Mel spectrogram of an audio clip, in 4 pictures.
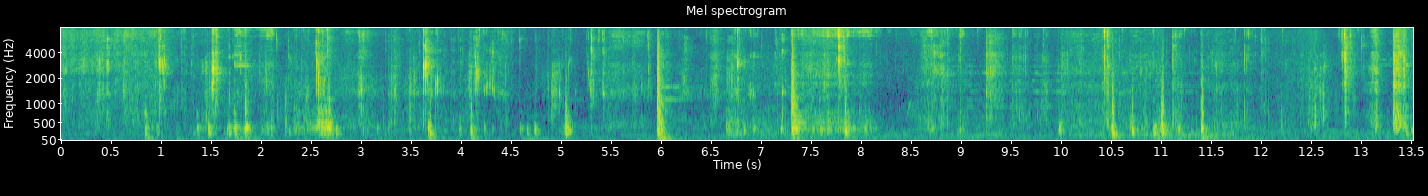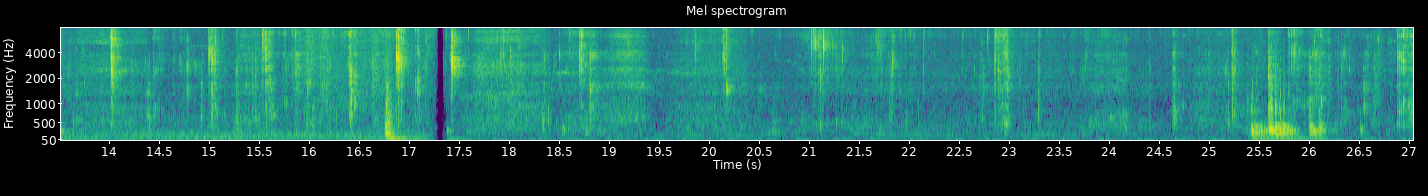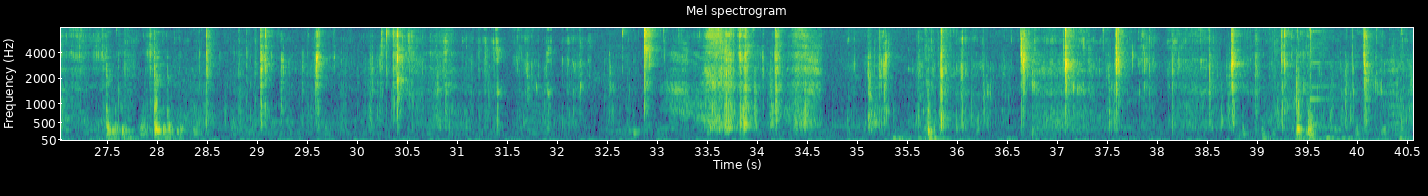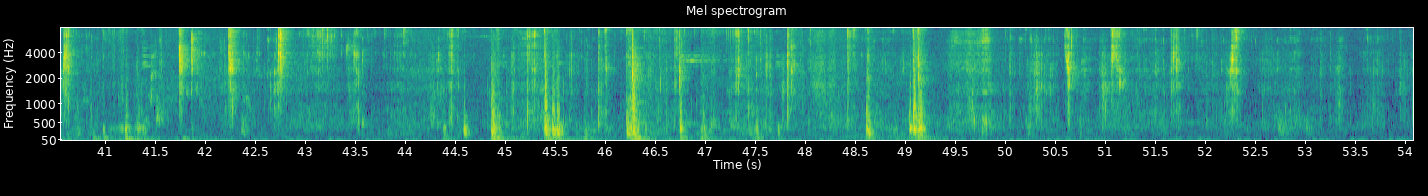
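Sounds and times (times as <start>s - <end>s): crunchy chewing: 0.0s - 19.0s, 19.8s - 54.0s
low steady hum: 0.0s - 54.0s.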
